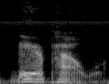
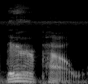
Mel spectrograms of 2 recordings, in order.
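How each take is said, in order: Both takes have the same delivery.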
